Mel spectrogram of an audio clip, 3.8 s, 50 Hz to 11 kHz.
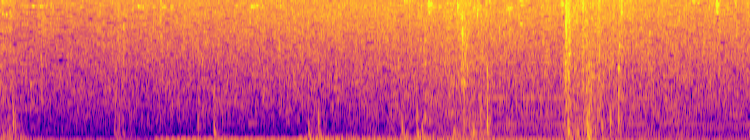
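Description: Horse hooves clip-clopping at a steady walking pace in The Witcher 3 on PS5, close and clear over a constant ambient background bed, with no speech.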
